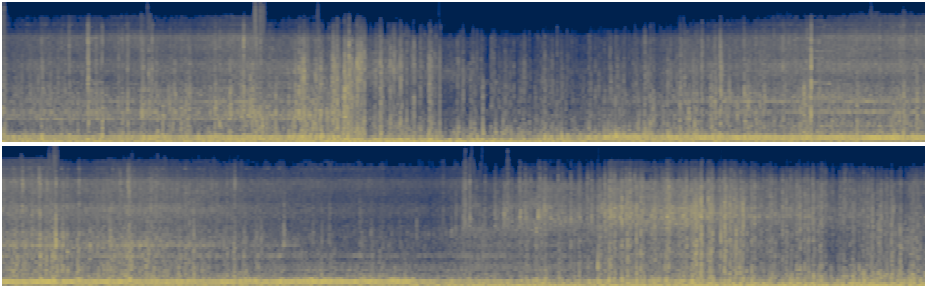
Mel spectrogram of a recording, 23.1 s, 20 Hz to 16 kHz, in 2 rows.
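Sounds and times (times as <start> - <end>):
outboard engine droning: 0.0 - 23.0
water noise: 0.0 - 23.0
wind rush on microphone: 0.0 - 23.0.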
